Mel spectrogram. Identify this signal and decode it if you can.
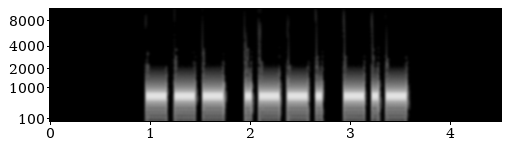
Morse code, heard as a keyed tone, about 17 wpm, 700 Hz. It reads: OPK
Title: USA Call Sign Postfixes - 3 Letters 17wpm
